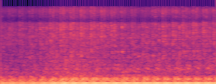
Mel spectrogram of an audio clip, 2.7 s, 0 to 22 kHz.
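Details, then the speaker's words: 1999 Chevy K1500 Suburban, 5.7 Vortec 350, almost warm, about 30 psi oil pressure, catalytic converters stolen: very loud, deep unmuffled rumbling idle with steady low throb. "Somebody stole the cats off this thing, so it's a little loud."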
